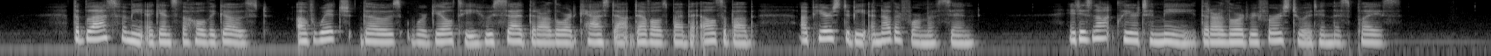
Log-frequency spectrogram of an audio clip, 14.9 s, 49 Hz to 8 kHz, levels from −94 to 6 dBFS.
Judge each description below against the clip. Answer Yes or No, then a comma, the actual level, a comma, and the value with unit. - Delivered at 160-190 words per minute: Yes, average, 175 wpm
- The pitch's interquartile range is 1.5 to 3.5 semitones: Yes, narrow, 2.5 semitones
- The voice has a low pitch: No, medium, 180 Hz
